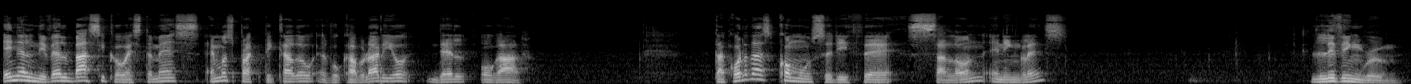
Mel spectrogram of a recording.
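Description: Speaking at a very slow, careful pace, a man teaches a language lesson on his podcast, a deliberate English drill session. His pitch rises and falls in a lively way as he patiently has the listener repeat each word.

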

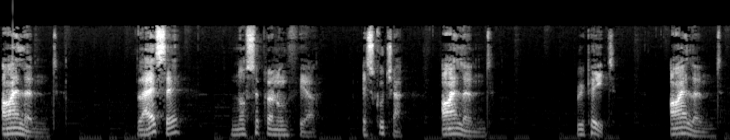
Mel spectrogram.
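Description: A man hosting a bilingual English lesson podcast, leading slow, deliberate vocabulary drills with lots of repetition. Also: lowish voice, expressive, bright, forceful tone, slightly rough, soft background music. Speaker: English teacher and podcast host.

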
